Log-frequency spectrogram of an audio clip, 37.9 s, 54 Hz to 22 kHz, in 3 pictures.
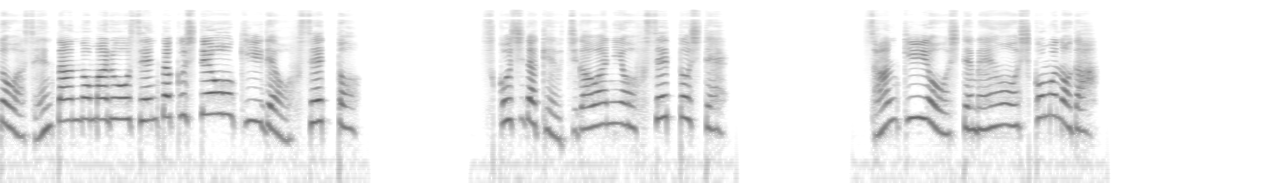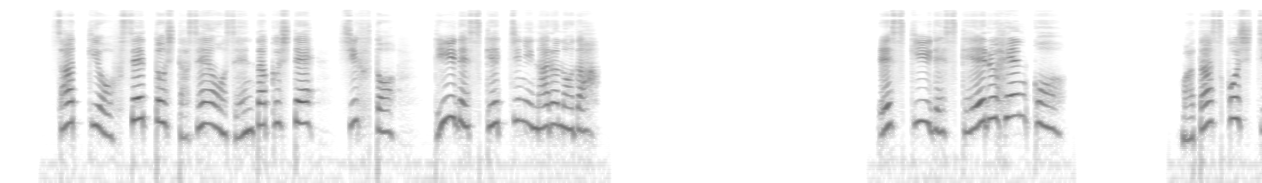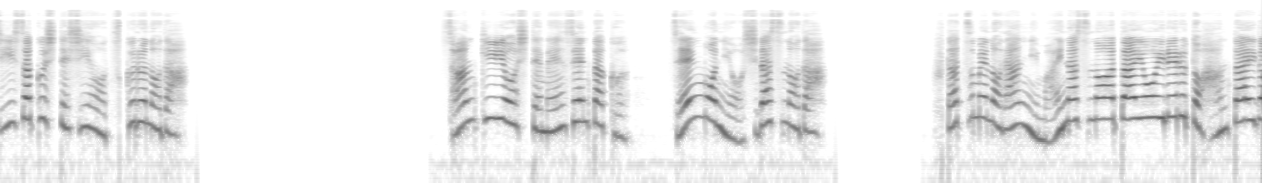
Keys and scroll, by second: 2.4 o, 5.0 0, 5.1 ., 6.0 2, 6.4 Tab, 7.2 Return, 10.4 3, 13.6 2, 16.1 d, 22.1 s, 30.9 3, 37.5 -.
